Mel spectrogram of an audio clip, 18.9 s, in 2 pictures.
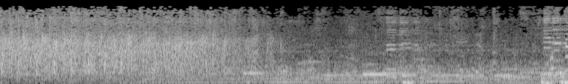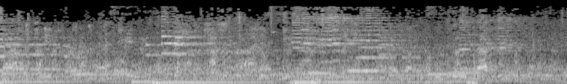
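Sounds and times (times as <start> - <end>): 
sustained crowd applause: 0.0 - 4.8
faint voices: 4.0 - 18.9.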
